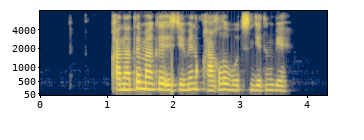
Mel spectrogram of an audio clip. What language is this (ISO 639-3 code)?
kaz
